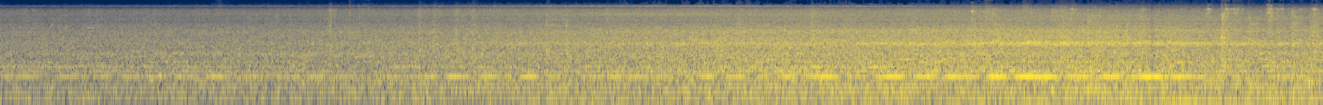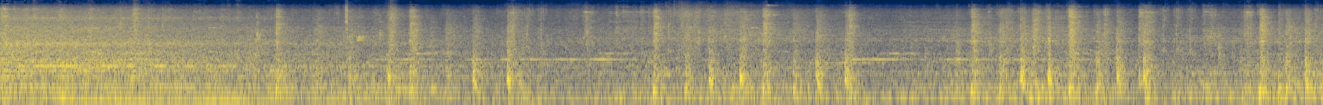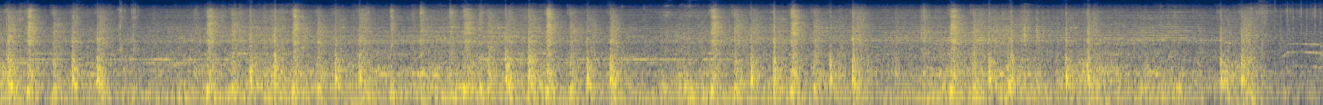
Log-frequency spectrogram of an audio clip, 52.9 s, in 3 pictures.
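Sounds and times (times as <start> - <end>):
train wheels clacking over rail joints: 19.3 - 29.1, 30.4 - 37.2, 38.0 - 43.6, 44.3 - 52.7.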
